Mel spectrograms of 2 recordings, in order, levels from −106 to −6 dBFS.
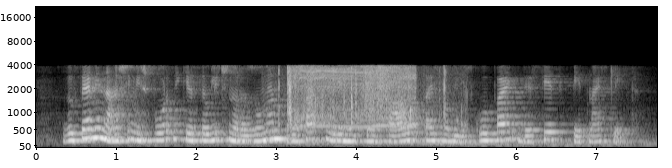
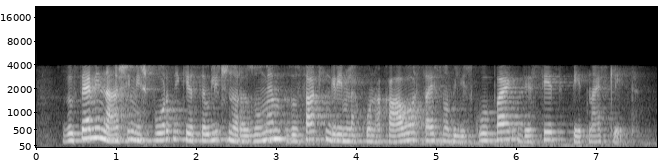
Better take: second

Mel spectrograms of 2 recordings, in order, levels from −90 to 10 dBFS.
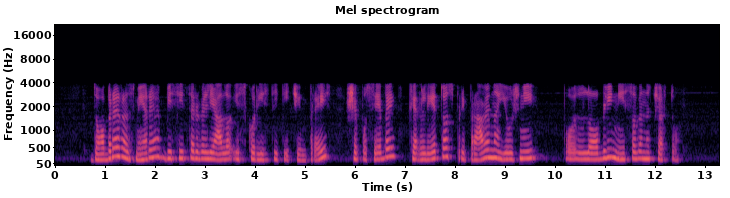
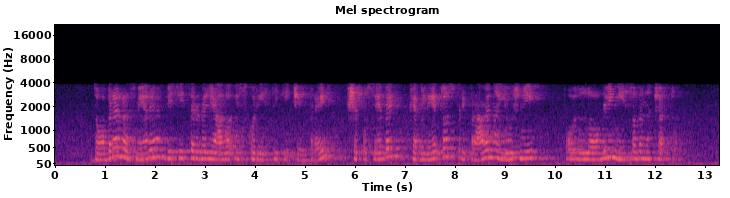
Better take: first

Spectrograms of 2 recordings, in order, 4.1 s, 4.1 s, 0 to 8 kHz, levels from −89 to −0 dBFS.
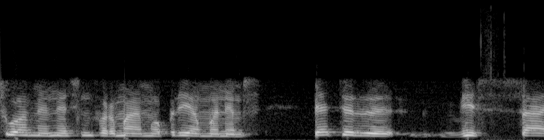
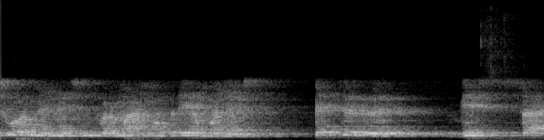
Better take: first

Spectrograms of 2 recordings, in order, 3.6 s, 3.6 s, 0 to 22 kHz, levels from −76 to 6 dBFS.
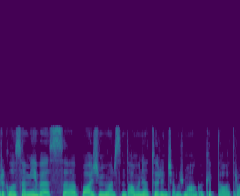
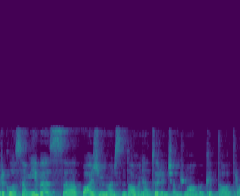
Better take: first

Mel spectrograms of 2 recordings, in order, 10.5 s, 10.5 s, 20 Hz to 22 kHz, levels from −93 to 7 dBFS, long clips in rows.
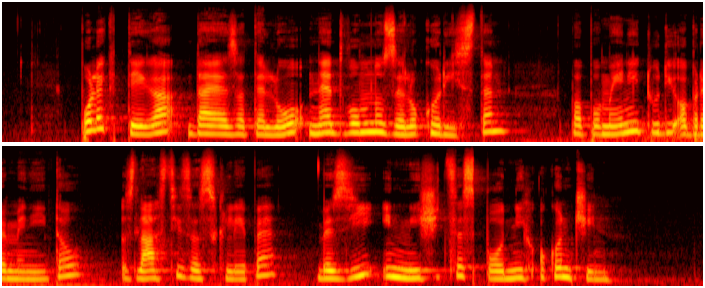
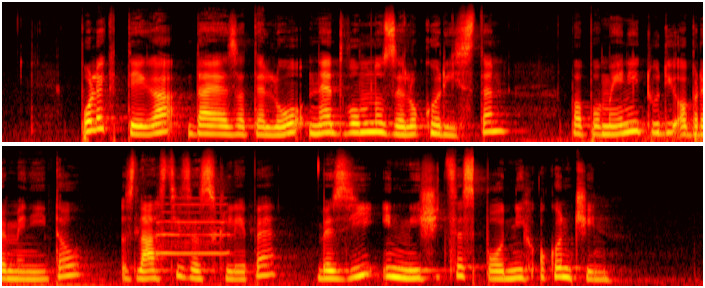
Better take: first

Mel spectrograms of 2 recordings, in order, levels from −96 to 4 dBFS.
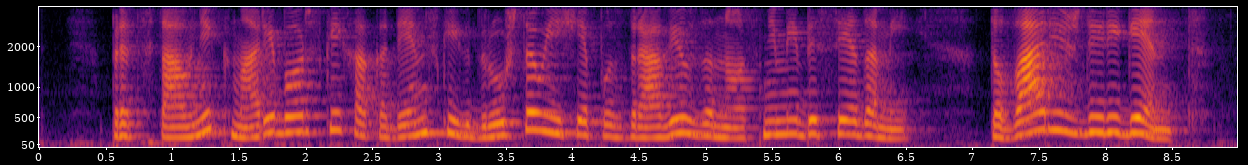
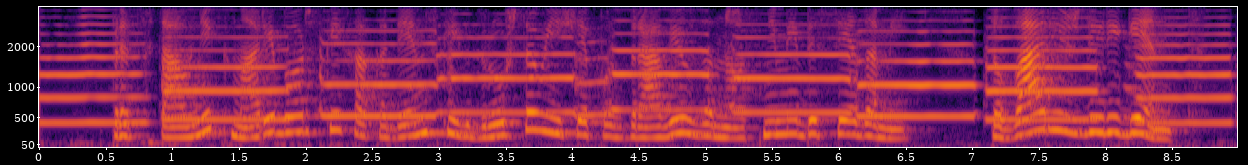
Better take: first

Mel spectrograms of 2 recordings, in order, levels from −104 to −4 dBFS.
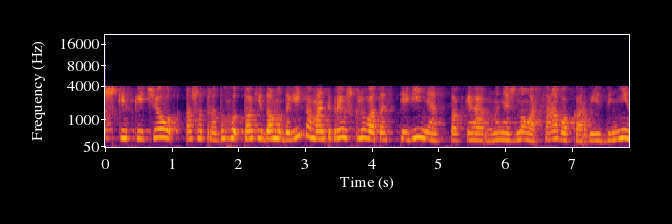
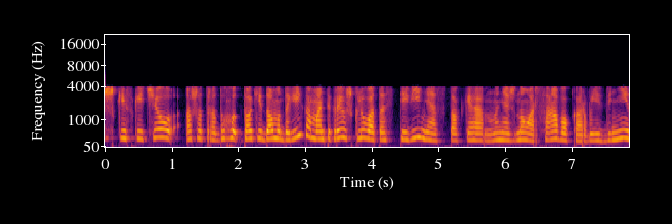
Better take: second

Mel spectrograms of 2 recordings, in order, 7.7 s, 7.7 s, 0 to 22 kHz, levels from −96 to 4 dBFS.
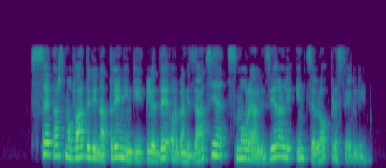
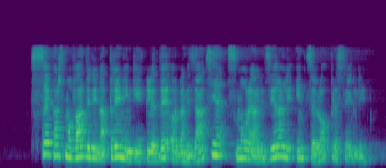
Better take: first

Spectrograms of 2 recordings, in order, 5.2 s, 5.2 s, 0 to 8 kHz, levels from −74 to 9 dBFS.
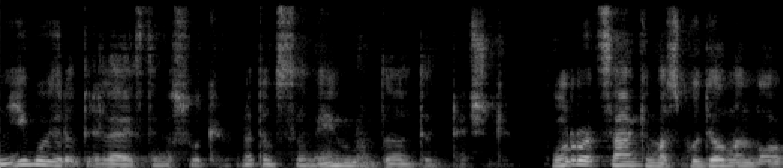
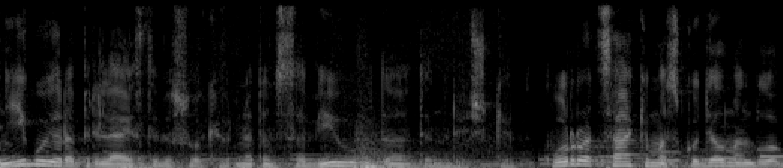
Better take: second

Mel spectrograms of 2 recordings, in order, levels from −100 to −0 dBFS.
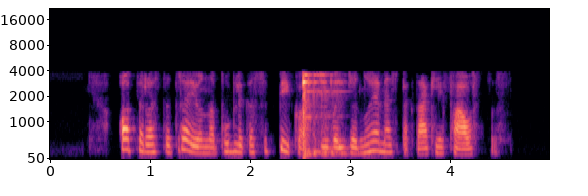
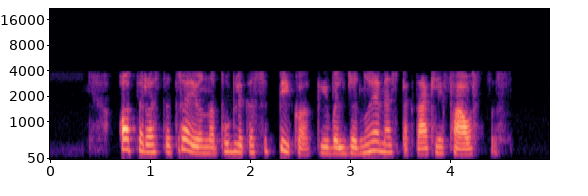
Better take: second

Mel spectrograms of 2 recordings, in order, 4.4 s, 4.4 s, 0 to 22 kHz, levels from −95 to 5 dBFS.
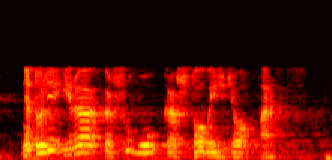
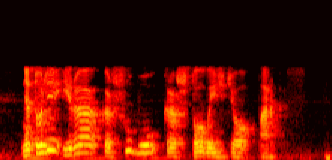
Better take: second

